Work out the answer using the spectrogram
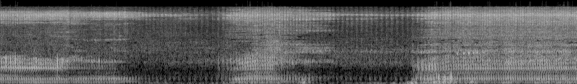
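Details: Honda GX35 grass cutter, after cleaning its dirty carburetor (stalling/no-start fault): small high-pitched engine revs up and drops to idle twice, picking up cleanly each time; now runs normally.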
